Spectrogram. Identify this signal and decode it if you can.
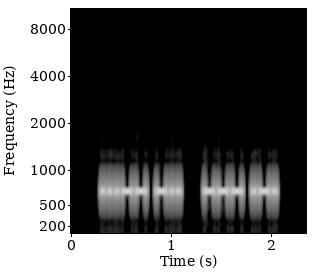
Morse code, heard as a keyed tone, about 36 wpm, 700 Hz. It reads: 3D OR
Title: Field Day Exchanges Encore - 35wpm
